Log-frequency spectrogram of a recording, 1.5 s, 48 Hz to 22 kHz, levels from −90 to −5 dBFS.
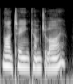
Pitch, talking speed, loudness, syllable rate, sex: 175 Hz, 125 wpm, -16 LUFS, 4.8 syllables/s, female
